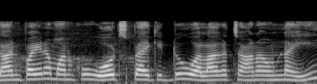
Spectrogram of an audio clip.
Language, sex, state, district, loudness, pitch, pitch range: Telugu, male, Andhra Pradesh, Chittoor, -15 LUFS, 220 Hz, 210-235 Hz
